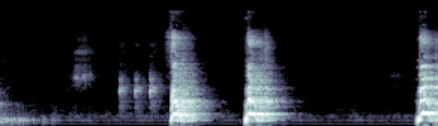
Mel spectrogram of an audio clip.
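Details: Pet dog reacting to squeaky toy sounds: a few soft squeaks and low grumbling first, then three loud, hoarse barks spaced about a second or more apart.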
